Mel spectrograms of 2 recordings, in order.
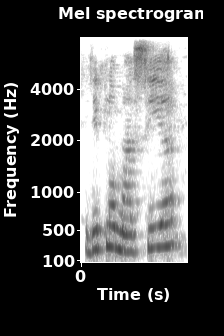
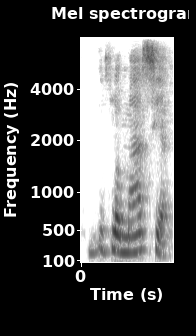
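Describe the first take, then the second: First: Diplomacia slowly, stressed on CI. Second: Diplomacia with the stress on MA. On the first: Teacher gives the Portuguese take, stress on CI in Diplomacia. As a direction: say Diplomacia as diplomaCIa, rising. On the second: Teacher gives the Spanish take, stress on MA in diplomacia. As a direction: say diplomacia as diploMAcia, falling. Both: Shown as a demonstration. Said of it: "porque vai mudar a sílaba tônica".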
